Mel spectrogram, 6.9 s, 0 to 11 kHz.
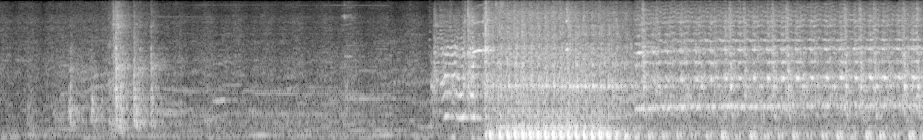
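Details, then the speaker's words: Honda Vario 150 scooter at idle: once it fires, a thin "ngik ngik" squeak pulses about three times a second over the idle; cause found at the water pump, never opened before, a mechanical seal squeal. "Oke Guys ini yang tadi Vario kalau posisi mesin idle bunyi ngik ngik ngik ngik ngik ya kayak kembang kempis Nah di sini ternyata permasalahannya itu benar dari bagian sini dari bagian yang namanya water pump ya"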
